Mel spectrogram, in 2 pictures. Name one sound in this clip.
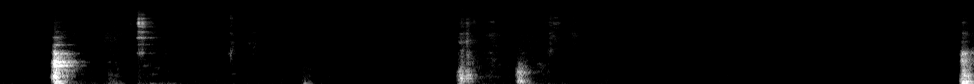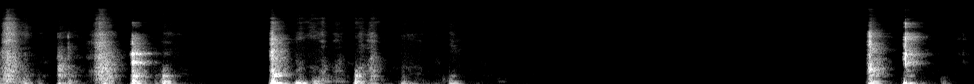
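Hands pat and press soft dough.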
